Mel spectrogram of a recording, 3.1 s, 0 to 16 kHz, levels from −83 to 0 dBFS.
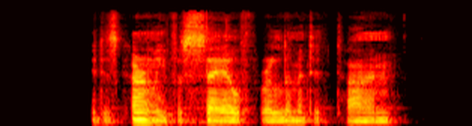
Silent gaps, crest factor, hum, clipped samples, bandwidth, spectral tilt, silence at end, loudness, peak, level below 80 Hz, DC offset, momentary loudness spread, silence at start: none; 22 dB; none; under 0.1%; 11.5 kHz; -4 dB/octave; 0.55 s; -26 LUFS; -4 dBFS; -54 dBFS; under 0.1%; 12 LU; 0.6 s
